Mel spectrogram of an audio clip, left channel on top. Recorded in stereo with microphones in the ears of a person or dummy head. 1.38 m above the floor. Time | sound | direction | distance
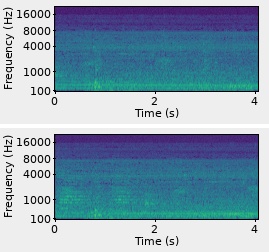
0.6 | a child speaking | 90° left | ?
